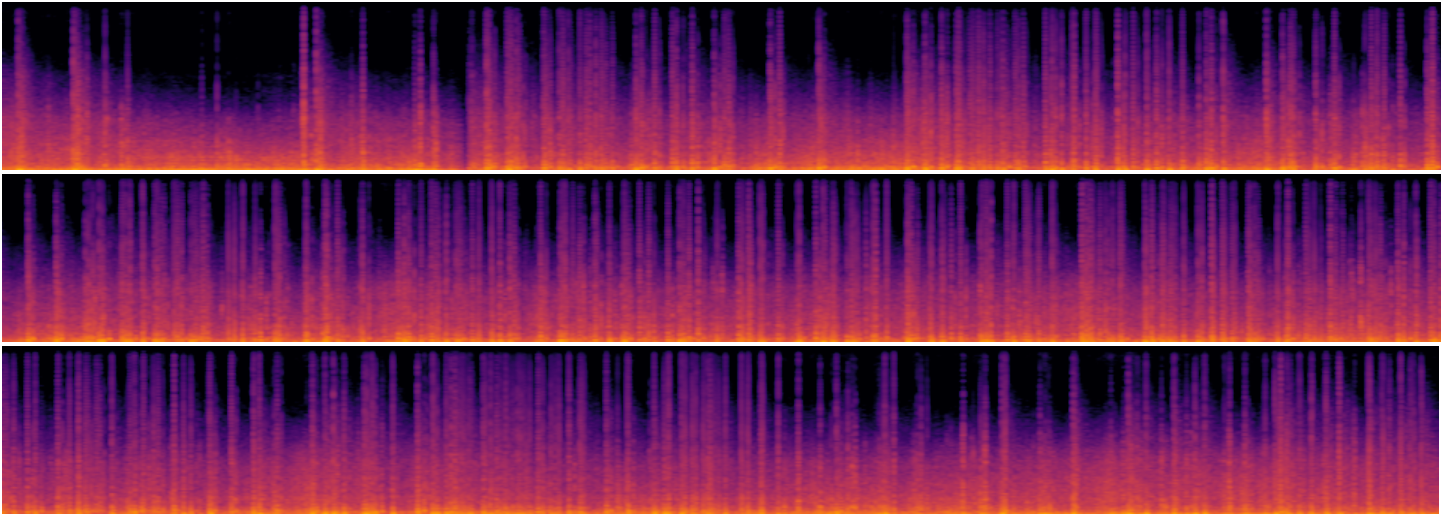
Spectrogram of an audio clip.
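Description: Aerial fireworks display: a dense, continuous barrage of shell bursts, launch thuds and crackling, one bang following another with hardly a break.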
